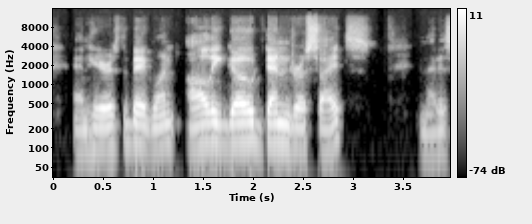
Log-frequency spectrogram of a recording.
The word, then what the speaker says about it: oligodendrocytes: And here's the big one, oligodendrocytes. And that is how you pronounce it.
